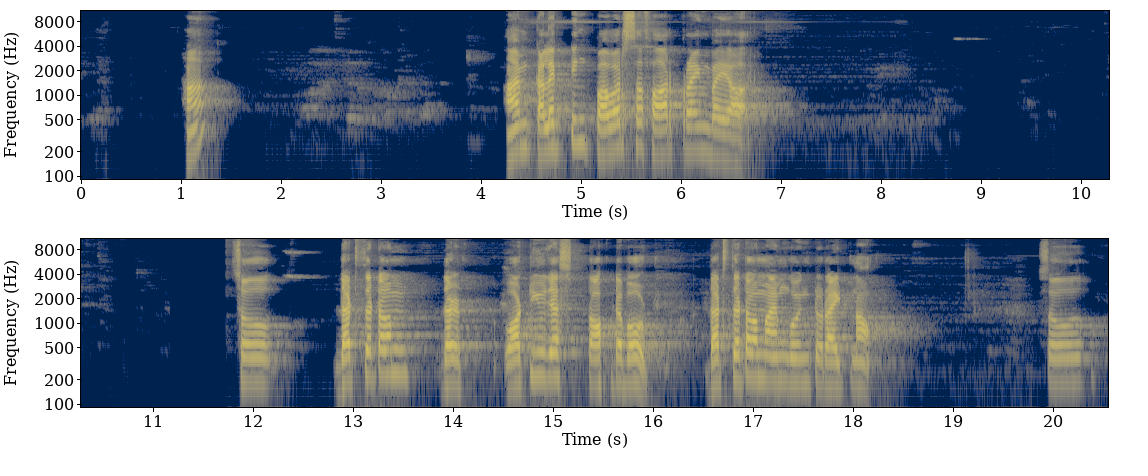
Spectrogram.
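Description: An elderly man lectures calmly through a clip-on microphone, with pauses between phrases.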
